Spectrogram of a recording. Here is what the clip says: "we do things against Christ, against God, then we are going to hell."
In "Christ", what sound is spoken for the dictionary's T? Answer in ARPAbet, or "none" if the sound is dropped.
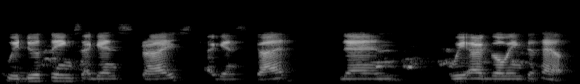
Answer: T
